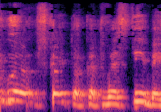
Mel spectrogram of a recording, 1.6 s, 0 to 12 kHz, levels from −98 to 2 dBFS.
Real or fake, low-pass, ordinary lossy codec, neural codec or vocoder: real; 10.8 kHz; MP3, 48 kbps; none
